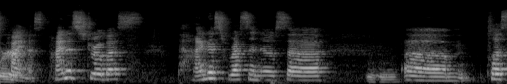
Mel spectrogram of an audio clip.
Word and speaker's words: Pinus: Let's talk about, I'm gonna pronounce it Pinus, okay? Yeah. Yeah. Right. Just because No, that's the way. there's this option Way is Pinus.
